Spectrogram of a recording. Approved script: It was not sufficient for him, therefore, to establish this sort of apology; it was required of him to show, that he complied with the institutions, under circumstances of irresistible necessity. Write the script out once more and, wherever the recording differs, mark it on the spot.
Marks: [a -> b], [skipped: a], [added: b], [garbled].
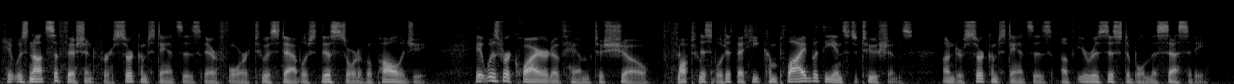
It was not sufficient for [him, -> circumstances] therefore, to establish this sort of apology; it was required of him to show, [garbled] that he complied with the institutions, under circumstances of irresistible necessity.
